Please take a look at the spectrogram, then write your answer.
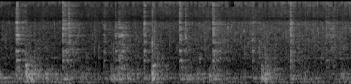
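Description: Onion dropped into hot oil for Kannada-style lemon rice sizzles close up, with rhythmic stirring scrapes every half second or so over the steady frying hiss.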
